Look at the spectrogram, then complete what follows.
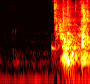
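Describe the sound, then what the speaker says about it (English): Running water suddenly pours onto curly natural hair during a wash day, a steady close splashing rush starting after a quiet moment, no talk. "we're saturating the hair because our hair needs water"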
